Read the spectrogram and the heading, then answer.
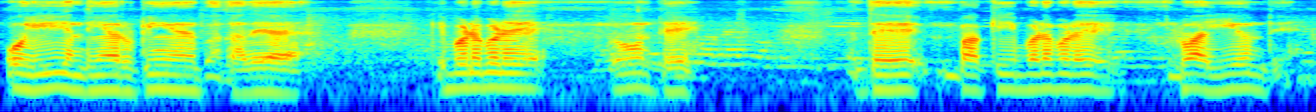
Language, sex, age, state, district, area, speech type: Dogri, male, 18-30, Jammu and Kashmir, Reasi, rural, spontaneous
